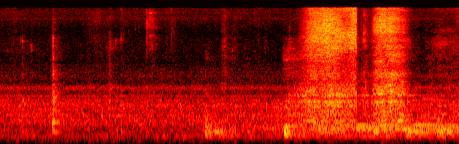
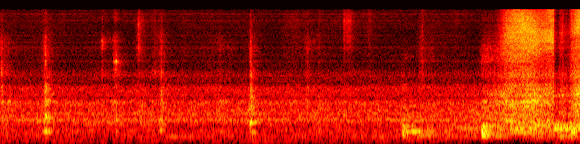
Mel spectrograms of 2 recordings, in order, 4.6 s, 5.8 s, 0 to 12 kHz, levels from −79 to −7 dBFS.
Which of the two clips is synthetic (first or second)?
second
